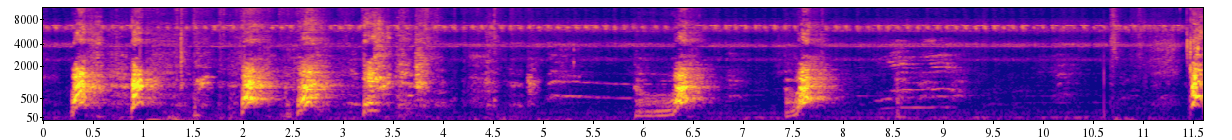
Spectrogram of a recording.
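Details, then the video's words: German Shepherd guarding at night, barking and running about in the dark; a burst of rapid barks followed by scattered single barks and a short tonal whine, with quiet gaps and faint hum. "German Shepherd Barking & Protecting at Night"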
